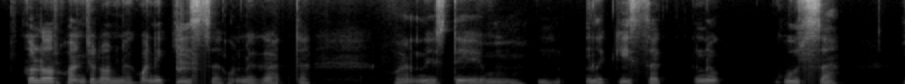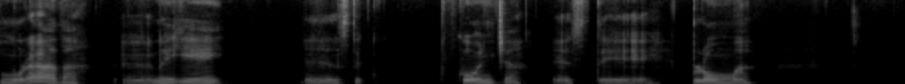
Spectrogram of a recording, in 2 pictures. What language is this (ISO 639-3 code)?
ztp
